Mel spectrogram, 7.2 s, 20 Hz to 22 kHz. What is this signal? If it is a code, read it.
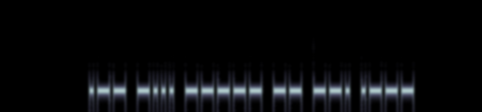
Morse code, heard as a keyed tone, about 20 wpm, 700 Hz. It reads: WB0MGJ
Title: USA Call Signs Repeated 2x 20wpm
